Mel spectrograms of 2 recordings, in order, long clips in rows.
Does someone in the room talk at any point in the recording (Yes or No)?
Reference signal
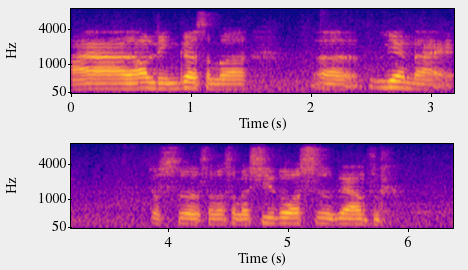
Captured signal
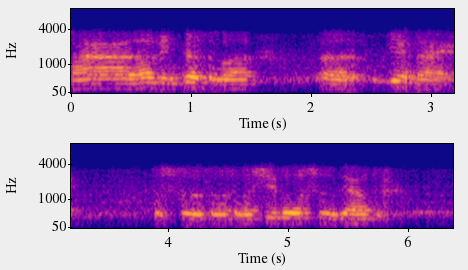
No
